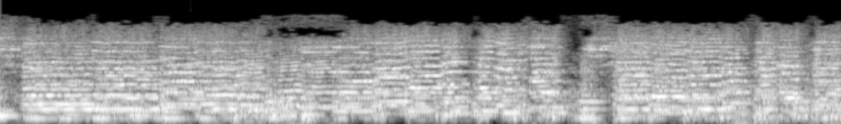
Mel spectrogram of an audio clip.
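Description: Dance band playing, with brass to the fore, in an old radio broadcast recording whose top end is cut off.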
